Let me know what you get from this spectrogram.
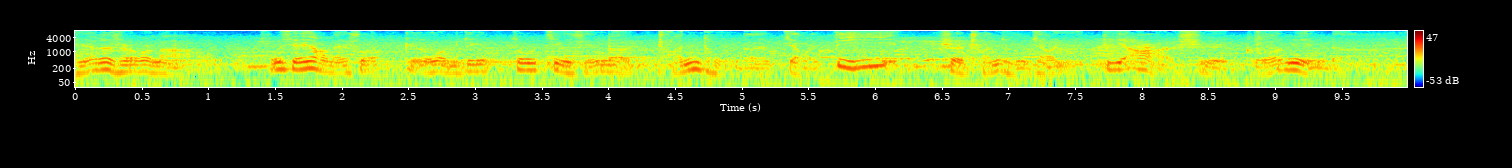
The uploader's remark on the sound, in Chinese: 因为特殊原因，访谈的地点只能在一家披萨店里，环境音失控，本期节目的声音质量不佳，恳请听友们包容！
